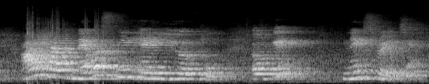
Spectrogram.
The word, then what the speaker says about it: UFO: UFO, অর্থাৎ এই যে এটা উচ্চারণ কি রকম হচ্ছে? এরকম হয়ে যাচ্ছে, এরকম হয়ে যাচ্ছে, অর্থাৎ ওয়াই এর উচ্চারণটা চলে আসছে। এমনিতে ইউ তো আছে ভাওয়েল অ্যালফাবেট, কিন্তু সাউন্ডটা কিন্তু আর ভাওয়েলের মতো হচ্ছে না। সাউন্ডটা কি রকম হচ্ছে? সাউন্ডটা কনসোনেন্টের মতো হচ্ছে।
